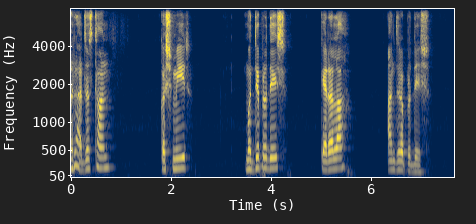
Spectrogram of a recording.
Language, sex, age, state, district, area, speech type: Gujarati, male, 18-30, Gujarat, Anand, urban, spontaneous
